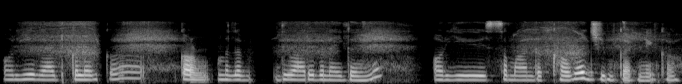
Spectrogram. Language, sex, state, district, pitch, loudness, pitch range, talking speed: Hindi, female, Haryana, Jhajjar, 215 Hz, -21 LUFS, 200-225 Hz, 175 wpm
